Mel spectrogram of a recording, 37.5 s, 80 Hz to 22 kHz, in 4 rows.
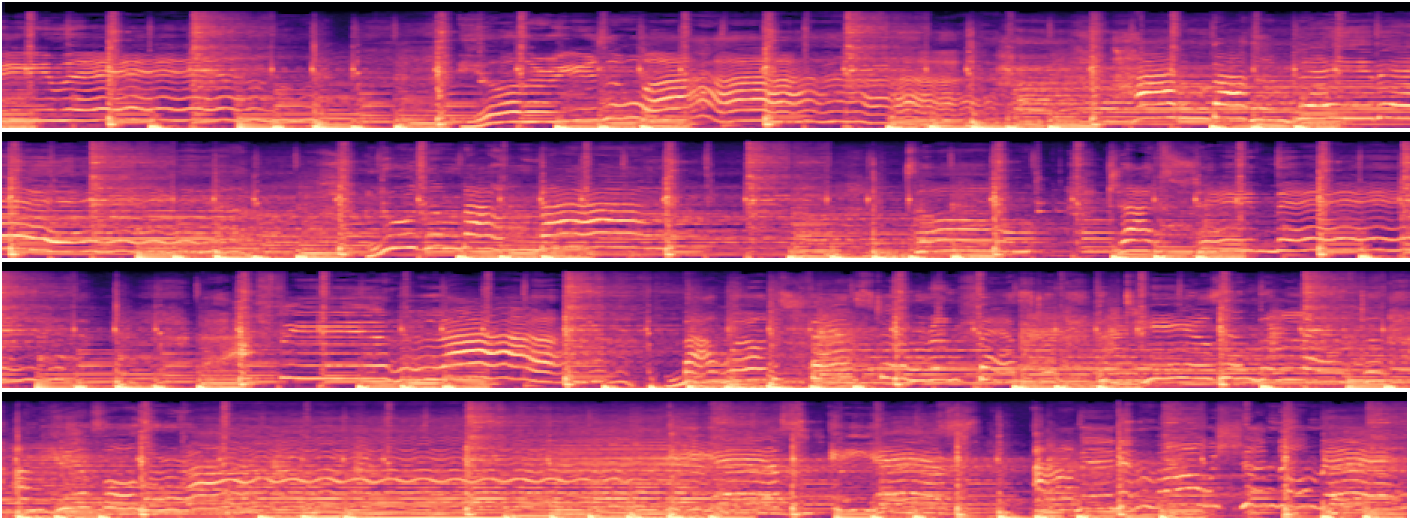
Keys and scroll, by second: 1.4 [, 4.1 [, 5.6 [, 7.3 ], 9.6 [, 10.6 ], 12.1 ], 12.6 [, 13.8 ], 16.2 [, 17.6 x, 18.8 x, 26.0 ], 29.4 v, 34.0 super+g.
